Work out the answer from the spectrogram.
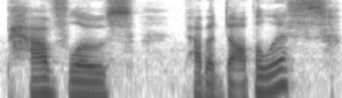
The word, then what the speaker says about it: Pavlos Papadopoulos: Pavlo Papadopoulos.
